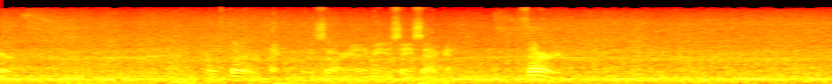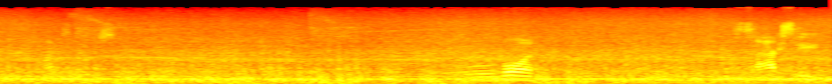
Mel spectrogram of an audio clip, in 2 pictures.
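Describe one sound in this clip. A race car engine drones steadily.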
